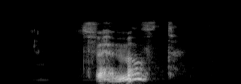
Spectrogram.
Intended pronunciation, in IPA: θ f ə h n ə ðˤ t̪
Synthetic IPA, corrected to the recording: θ f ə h m ə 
